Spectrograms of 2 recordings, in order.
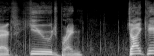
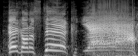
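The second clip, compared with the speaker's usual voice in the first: high, loud, drawn-out victory yell; triumphant shout; 4 dB louder, much slower than usual. Real, not acted. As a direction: cheer it like you just won. Triumph over crafted weapon.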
